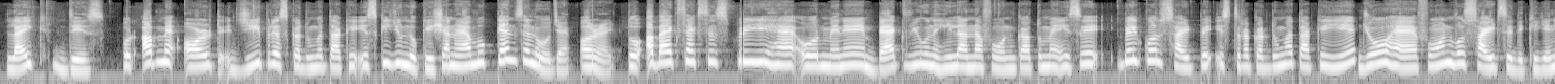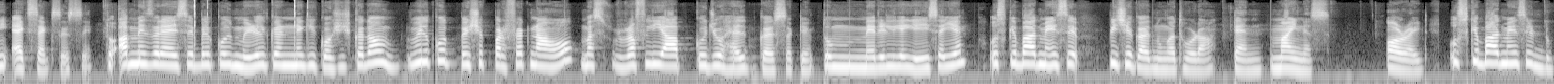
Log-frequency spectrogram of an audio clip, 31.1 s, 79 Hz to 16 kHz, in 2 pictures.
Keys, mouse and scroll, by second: 1.1-2.5 right drag, 2.5 alt+g, 10.0 g, 16.7 g, 26.1 g, 27.7 g, 29.2 g, 29.2-31.0 middle drag.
